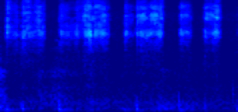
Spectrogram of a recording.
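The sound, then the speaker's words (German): A pen or marker scratches across a surface in many short, quiet strokes separated by brief pauses. “Und oben die Spitze ist die, schreibe ich jetzt mal über die Kante hinaus”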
